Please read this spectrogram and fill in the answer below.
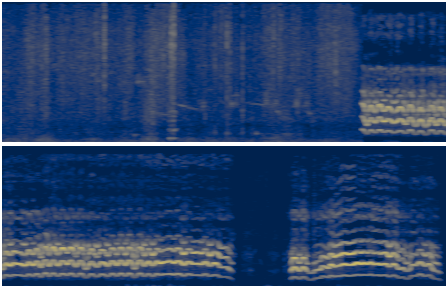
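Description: Alpaca giving two loud, high-pitched, wavering calls. The first lasts about three seconds and the second about a second and a half. Before them come a few seconds of low, rough caribou sounds.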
